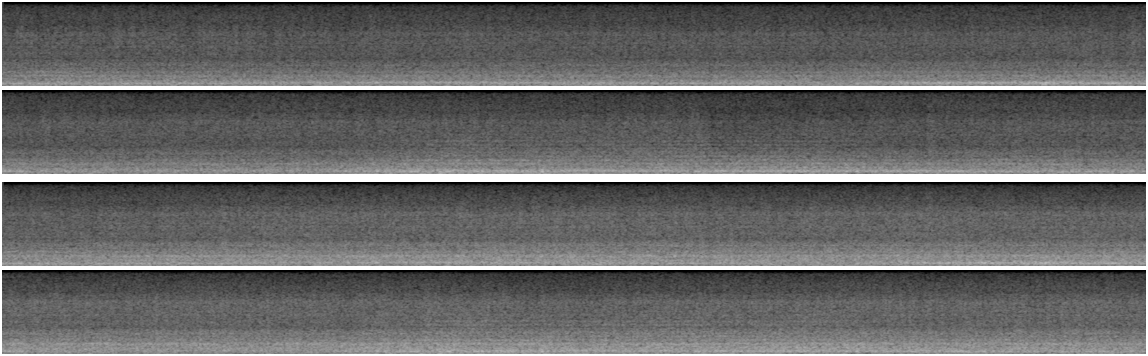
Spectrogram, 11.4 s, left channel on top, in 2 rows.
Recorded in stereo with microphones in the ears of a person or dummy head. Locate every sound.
0.0 s an aircraft: 15° right (ahead or behind)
